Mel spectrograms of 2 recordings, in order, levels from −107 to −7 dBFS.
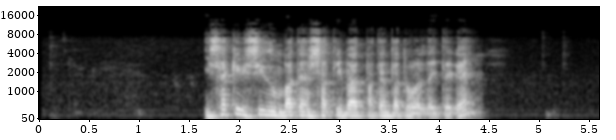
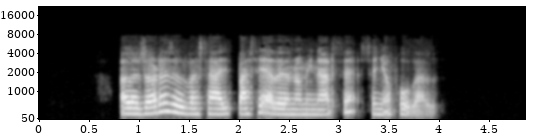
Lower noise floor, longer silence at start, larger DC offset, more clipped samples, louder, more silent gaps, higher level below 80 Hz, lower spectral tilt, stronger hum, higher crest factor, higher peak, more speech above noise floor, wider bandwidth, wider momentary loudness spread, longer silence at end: second, -74 dBFS vs under -90 dBFS; first, 1.65 s vs 0.8 s; neither; neither; about the same, -19 LUFS vs -17 LUFS; neither; first, -54 dBFS vs -64 dBFS; second, -4.5 dB/octave vs -7.5 dB/octave; neither; about the same, 20 dB vs 16 dB; about the same, -2 dBFS vs -2 dBFS; second, 55 dB vs over 74 dB; first, 10 kHz vs 6.4 kHz; about the same, 7 LU vs 9 LU; first, 1.2 s vs 0.9 s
